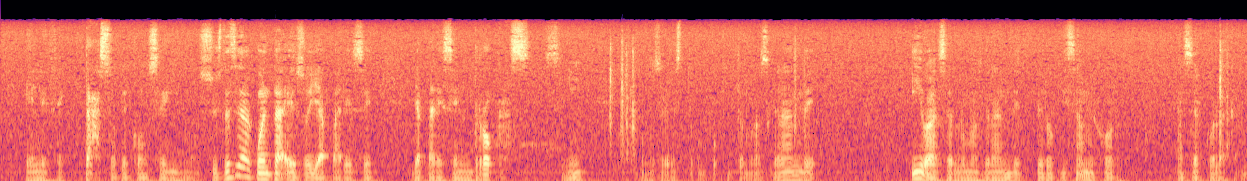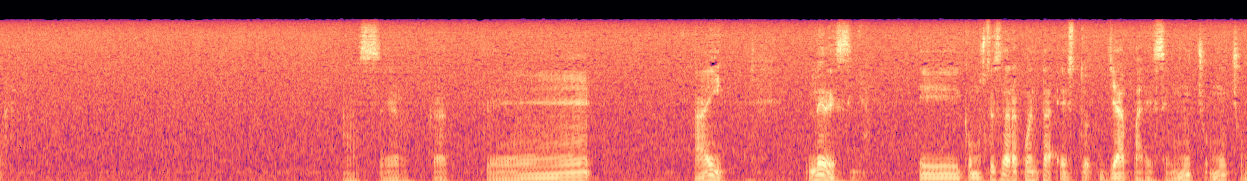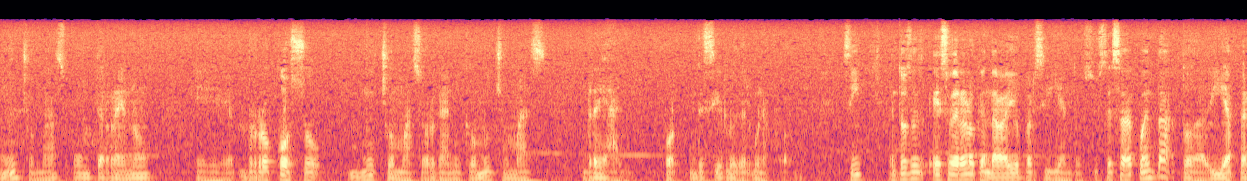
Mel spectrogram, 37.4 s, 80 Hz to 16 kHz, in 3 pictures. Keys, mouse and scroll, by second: 6.0-6.8 typing, 8.1 Escape, 10.8 right click, 12.3 g, 12.8 middle click, 19.4 click.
